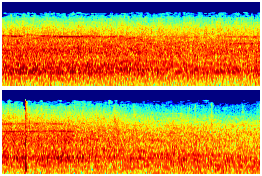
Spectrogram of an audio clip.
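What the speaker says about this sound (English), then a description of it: "this crowd comes alive" The crowd at a Cardinals baseball stadium roars and applauds as the game is tied against Milwaukee, a dense, steady wash of cheering with one sharp crack partway through and a voice faintly underneath.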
